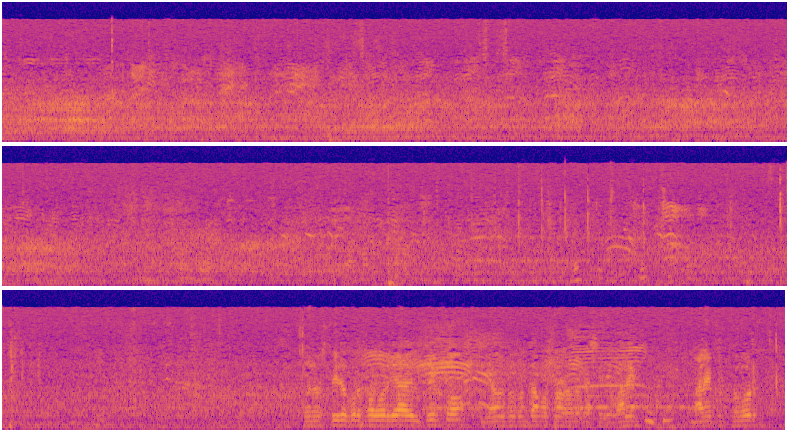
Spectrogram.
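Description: Several men talk in low voices nearby outdoors.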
